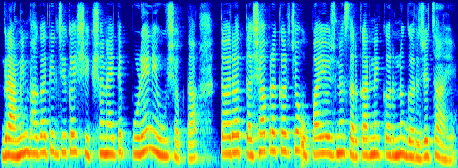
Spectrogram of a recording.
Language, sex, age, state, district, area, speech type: Marathi, female, 18-30, Maharashtra, Raigad, rural, spontaneous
